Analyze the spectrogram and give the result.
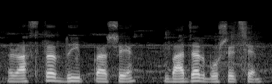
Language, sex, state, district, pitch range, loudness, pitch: Bengali, male, West Bengal, Alipurduar, 135-155 Hz, -19 LUFS, 135 Hz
